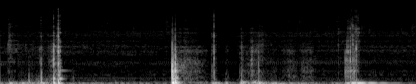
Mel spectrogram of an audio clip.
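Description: Camera handling noise: a series of knocks and bangs as the camera is picked up, carried and set down, the loudest bang about two seconds in and another cluster near the end.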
